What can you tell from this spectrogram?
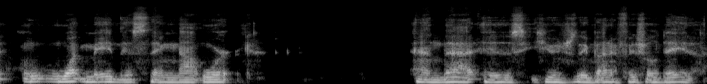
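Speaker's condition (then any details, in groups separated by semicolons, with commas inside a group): ALS; expects to lose voice very soon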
